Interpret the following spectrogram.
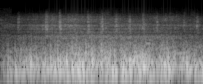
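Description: Uneven low rumbling noise of an outdoor location recording, with no voice.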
